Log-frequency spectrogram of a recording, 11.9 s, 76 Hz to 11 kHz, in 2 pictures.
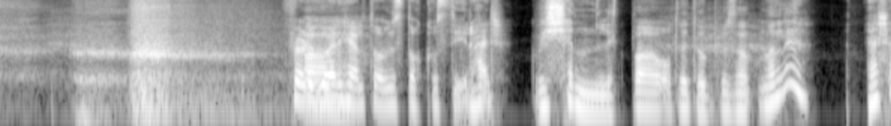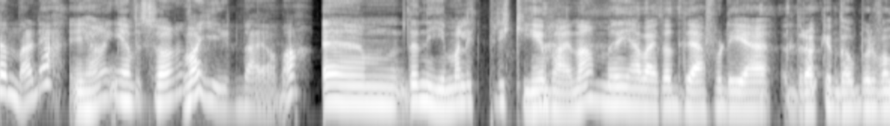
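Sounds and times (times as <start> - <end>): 
slow calm breath in and out: 0.0 - 2.0
speech: 2.0 - 11.8.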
